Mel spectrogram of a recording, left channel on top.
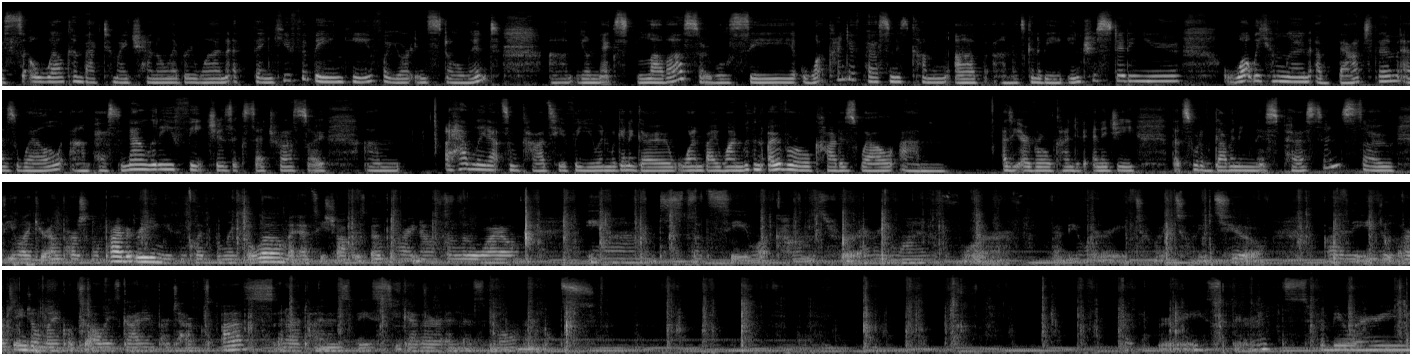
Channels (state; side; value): different; both; correlation 0.00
